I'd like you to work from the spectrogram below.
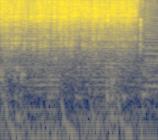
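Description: Water runs steadily from a kitchen tap into a black glass sink, a continuous close splashing gush with no voices.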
